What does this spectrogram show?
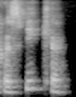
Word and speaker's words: cosmique: Exactly, cosmique, the QUE at the end, that mark the French.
